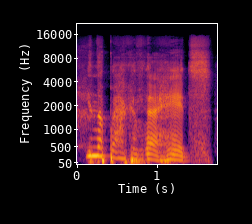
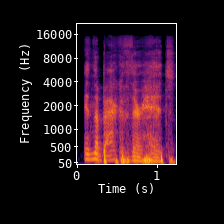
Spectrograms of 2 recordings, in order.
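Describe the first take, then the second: First: It is said in a dramatic, theatrical way. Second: It is said in a plain, flat way.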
